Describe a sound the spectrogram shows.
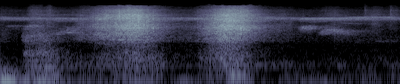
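A mosquito net rustles as it is pulled aside.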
